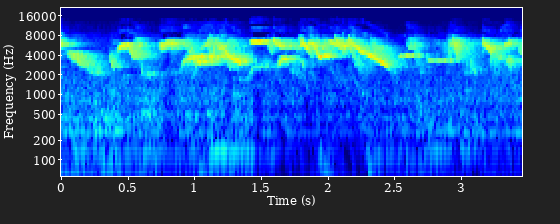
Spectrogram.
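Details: Gouldian finch (Chloebia gouldiae), calls.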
